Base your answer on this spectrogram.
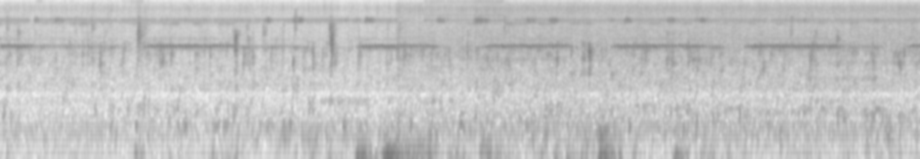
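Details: Night crickets in the rain give repeated shrill trilling bursts, each lasting about a second, with short pauses between them. They sit over a steady wash of falling rain with a few soft low thumps.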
